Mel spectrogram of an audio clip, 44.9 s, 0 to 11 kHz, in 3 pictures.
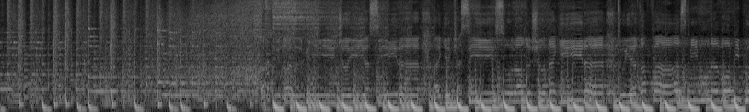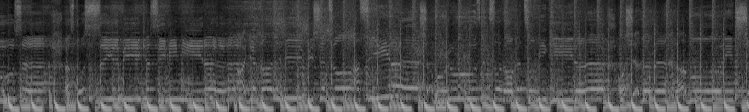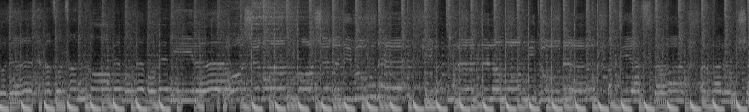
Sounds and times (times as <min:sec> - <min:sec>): Tender music: 0:00.0 - 0:44.9.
